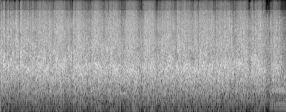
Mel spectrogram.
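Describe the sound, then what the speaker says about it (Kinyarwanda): Parents visiting Glory Academy school get a round of applause at a school event. The clapping is loud, close and densely packed, holding steady for several seconds before breaking off near the end. "twifurize ababyeyi bacu baje kudusura, tubaha ikaze, tubaha amashyi menshi cyane"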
